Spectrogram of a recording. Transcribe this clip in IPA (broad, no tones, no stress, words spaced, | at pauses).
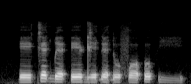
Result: ekɛ ɡ͡bɛʔeɖe ɗɛɗofɔʔo ʔi̤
